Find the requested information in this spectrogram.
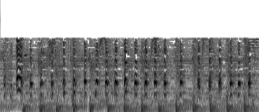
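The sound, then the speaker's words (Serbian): Clucking from a hen with chickens, many short throaty clucks repeating in a fairly steady rhythm, loud and close, with no other sounds. “saditi je kad metneš kvočku na jaje od kokoške. I šta nikne? Piu, piu, piu, piu, piu, piu. I kokoda, kokoda.”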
